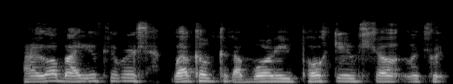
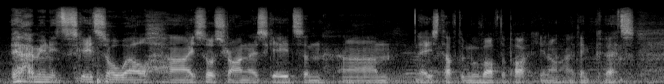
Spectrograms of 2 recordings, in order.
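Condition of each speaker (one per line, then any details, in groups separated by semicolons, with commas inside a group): Cerebral palsy; from birth, affects brain and body muscles
No condition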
